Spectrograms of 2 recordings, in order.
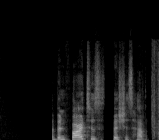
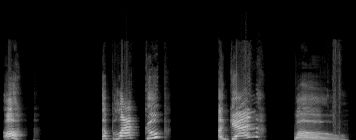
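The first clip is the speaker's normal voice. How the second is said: loud high shocked cry; startled; 5 semitones higher, 9 dB louder, slower than usual. Real, not acted. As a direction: jolt at the sudden sight.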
